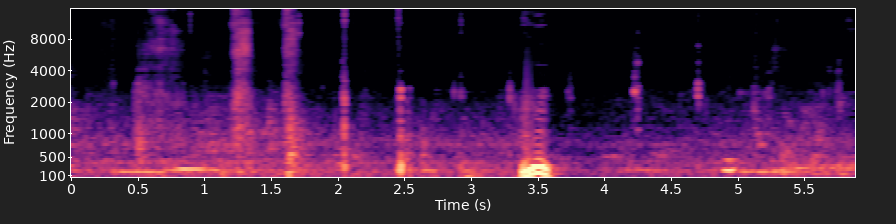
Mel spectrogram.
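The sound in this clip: Bites and chewing of warmed, dense raisin bread come as soft, irregular clicks and squishes, and a brief murmured voice hums partway through.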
